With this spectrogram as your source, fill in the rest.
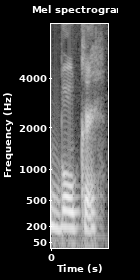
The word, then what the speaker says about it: bokeh: Next देखते हैं, what is अ बोके? बोका is the pronunciation as far as I'm concerned.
